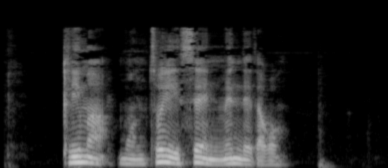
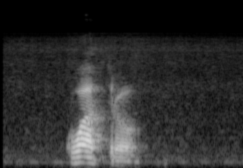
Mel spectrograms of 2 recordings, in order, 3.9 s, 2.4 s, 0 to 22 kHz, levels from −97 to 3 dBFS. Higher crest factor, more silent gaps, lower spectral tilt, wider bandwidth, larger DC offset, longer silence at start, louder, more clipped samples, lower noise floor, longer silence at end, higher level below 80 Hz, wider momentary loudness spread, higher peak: about the same, 18 dB vs 22 dB; neither; about the same, -6 dB/octave vs -6.5 dB/octave; first, 11.5 kHz vs 8.6 kHz; neither; about the same, 0.65 s vs 0.7 s; second, -26 LUFS vs -19 LUFS; neither; first, -84 dBFS vs -61 dBFS; second, 0.65 s vs 1.05 s; first, -58 dBFS vs -74 dBFS; about the same, 11 LU vs 13 LU; second, -10 dBFS vs -2 dBFS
